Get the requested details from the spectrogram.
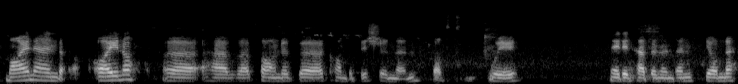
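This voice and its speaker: A woman from Finland, a guest explaining a competition she founded, halting with fillers and laughing often. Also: low voice, fairly even intonation, muffled recording. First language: Finnish. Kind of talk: casual interview chat.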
